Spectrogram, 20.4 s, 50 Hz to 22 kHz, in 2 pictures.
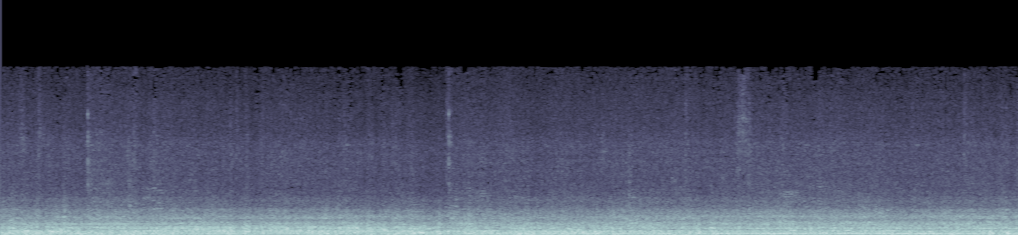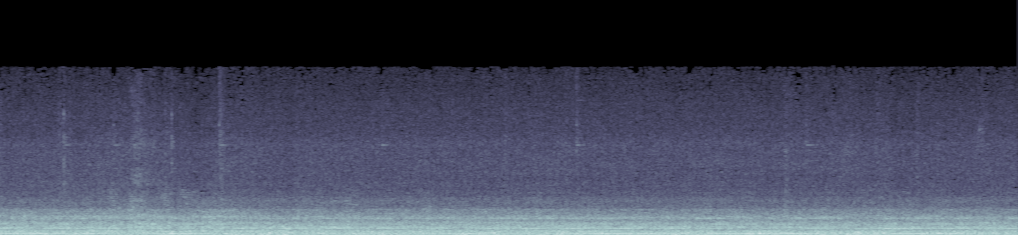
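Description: Running noise inside a JR East 205 series 600-subseries electric train on the move between stations: a steady rumble of wheels on rail with an even hum held at a constant pitch and a few faint clicks.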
